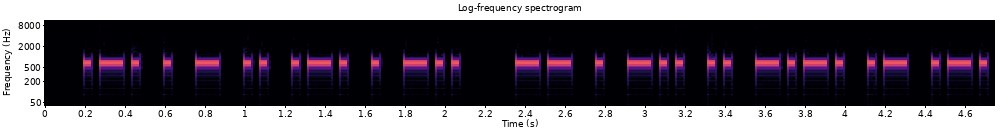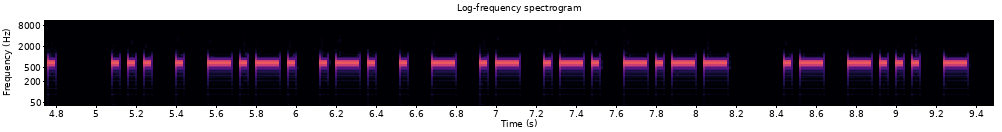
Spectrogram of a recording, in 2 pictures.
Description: Morse code, heard as a keyed tone, about 30 wpm, 700 Hz. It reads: RETIRED MEDICAL SECRETARY ABT
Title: Practice QSO - Exchange 3 - More Info - 30wpm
